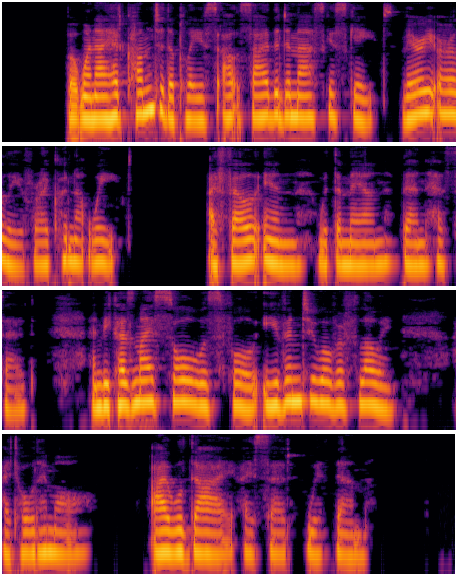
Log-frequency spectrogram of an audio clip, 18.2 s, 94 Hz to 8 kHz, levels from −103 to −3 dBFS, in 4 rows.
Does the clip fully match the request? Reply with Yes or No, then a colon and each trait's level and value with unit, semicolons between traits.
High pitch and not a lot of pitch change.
Yes: high, 195 Hz; narrow, 2.2 semitones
